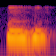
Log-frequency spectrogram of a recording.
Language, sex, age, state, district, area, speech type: Kannada, female, 18-30, Karnataka, Shimoga, rural, conversation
